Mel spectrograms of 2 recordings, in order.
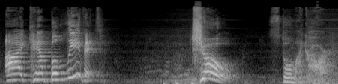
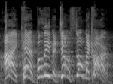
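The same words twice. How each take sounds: First: Small pauses break up the sentence between words. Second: Every word is stressed evenly, without small pauses. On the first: The speaker calls it right. "you paused in places" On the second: The speaker calls it wrong. "when we stress every single word"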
